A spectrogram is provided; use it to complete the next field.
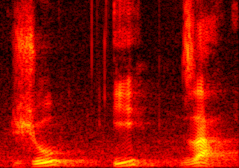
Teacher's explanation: o u para um lado o i pro outro isso é iato o z foi parar na outra sílaba então Então esse I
